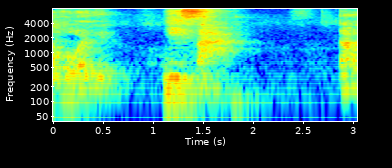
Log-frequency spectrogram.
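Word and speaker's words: chesed: The C is obviously silent.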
